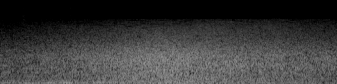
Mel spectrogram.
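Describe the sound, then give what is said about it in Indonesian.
A steady roar of strong wind and big surging sea waves near the shore in the morning swells to a peak midway and eases off slightly, a dense, continuous rush with no talking. “Namun angin disertai ombak besar datang.”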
